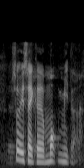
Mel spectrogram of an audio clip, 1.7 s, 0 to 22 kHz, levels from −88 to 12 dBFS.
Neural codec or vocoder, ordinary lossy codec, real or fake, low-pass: none; none; real; none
